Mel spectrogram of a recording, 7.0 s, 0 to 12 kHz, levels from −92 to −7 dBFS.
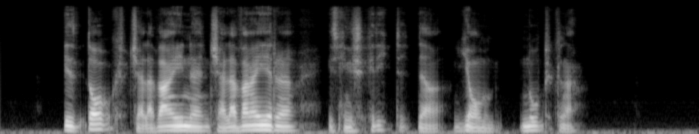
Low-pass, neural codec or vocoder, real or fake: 9.9 kHz; autoencoder, 22.05 kHz, a latent of 192 numbers a frame, VITS, trained on many speakers; fake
